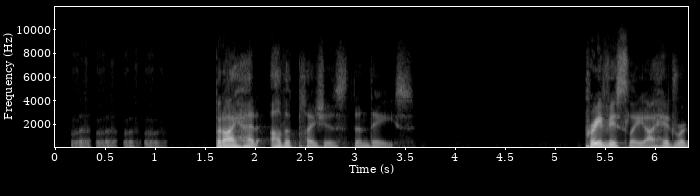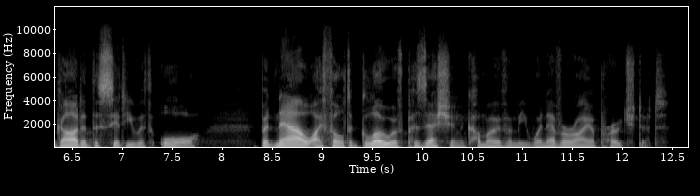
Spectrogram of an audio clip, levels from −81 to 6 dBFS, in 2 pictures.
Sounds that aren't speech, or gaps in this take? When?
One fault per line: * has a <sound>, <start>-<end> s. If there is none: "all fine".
* has a laugh, 0.2-1.1 s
